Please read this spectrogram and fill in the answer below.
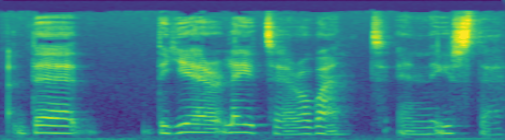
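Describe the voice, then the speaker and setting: An Icelandic woman, a young adult, speaks English as her second language. She talks haltingly and repeats words as she restarts her sentences. Her voice is dark, a little gravelly, and fairly flat, with a faint hiss in the background. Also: mid-range voice. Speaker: artist. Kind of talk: interview, describing her photographs.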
